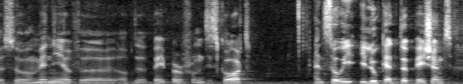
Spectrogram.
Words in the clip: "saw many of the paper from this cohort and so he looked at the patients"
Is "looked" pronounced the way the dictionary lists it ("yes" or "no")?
no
